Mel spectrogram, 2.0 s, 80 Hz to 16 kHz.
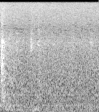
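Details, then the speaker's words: Hard drive in an eight-bay wiping setup (3.5in and 2.5in laptop drives) during Active KillDisk wipe: faint, irregular clicks over a low hum; failing hard drive clicking. "of them is failing I can hear it clicking it's not a good sign"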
